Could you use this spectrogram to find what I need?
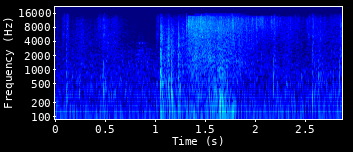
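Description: A heavy thud sounds as an armoured figure lands from a jump.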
